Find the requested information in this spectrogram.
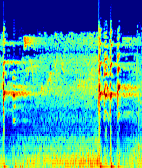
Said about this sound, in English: When you're watching the movies or television and you hear this nice, majestic scream as a bald eagle flies across the sky, that's not an eagle. That's a red-tailed hawk call. This is a bald eagle.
